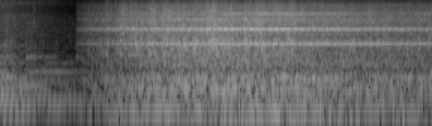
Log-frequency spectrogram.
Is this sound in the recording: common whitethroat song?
no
